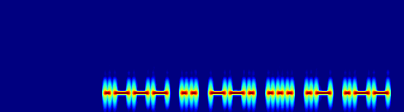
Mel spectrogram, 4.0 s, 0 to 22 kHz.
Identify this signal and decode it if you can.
Morse code, heard as a keyed tone, about 25 wpm, 700 Hz. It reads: JIGSAW
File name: Easy Words - Speed-Racing with Hints - 25wpm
